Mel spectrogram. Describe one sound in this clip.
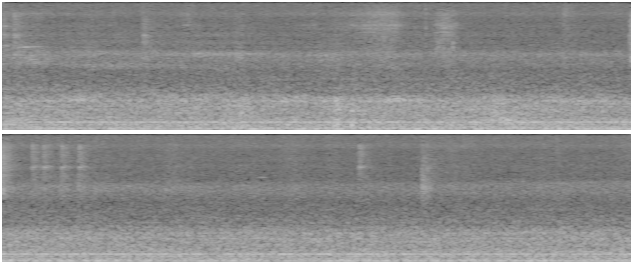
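A train rumbles steadily along the tracks, heard from inside the carriage.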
